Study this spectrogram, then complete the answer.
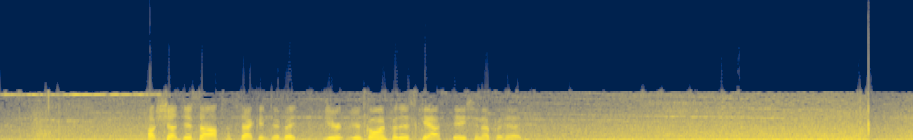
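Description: Traffic hums along a nearby road.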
